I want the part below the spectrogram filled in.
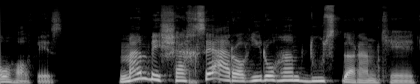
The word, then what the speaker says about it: عراقی: عراقی که تلفظ درستش عراقی هست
